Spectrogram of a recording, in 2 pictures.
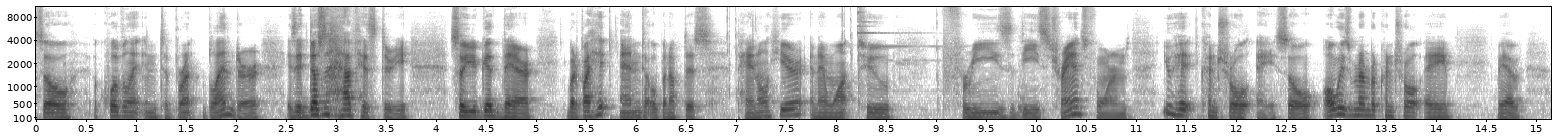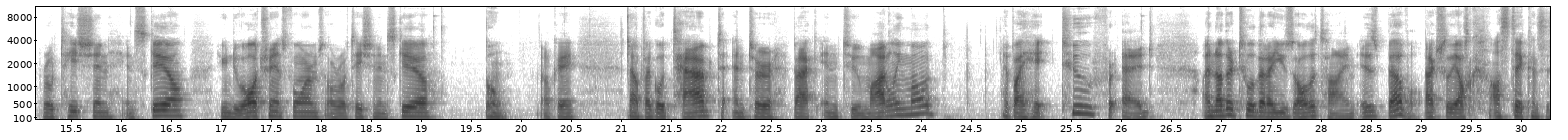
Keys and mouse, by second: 5.7 n, 11.5 ctrl+a, 20.4 middle drag, 21.1 Tab, 23.3 middle click, 24.2 2.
